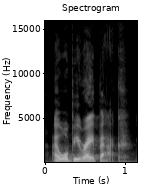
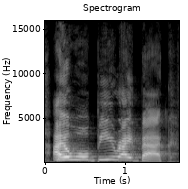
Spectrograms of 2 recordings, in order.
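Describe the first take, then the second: First: Said in the usual way. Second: Slow and louder, every word stretched; playful slow declaration; mock grand announcement. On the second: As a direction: announce it like a big exit.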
